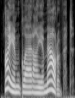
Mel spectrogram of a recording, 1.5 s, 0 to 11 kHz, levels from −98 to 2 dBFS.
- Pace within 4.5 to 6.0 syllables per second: No, 6.2 syllables/s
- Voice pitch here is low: No, high, 220 Hz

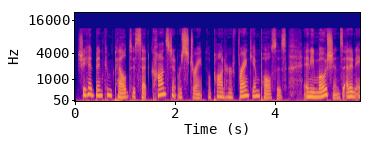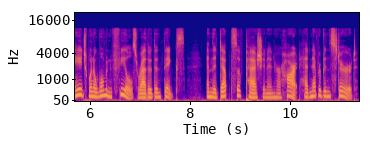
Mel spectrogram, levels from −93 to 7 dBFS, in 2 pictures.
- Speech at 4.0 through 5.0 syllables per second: Yes, 4.9 syllables/s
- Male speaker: No, female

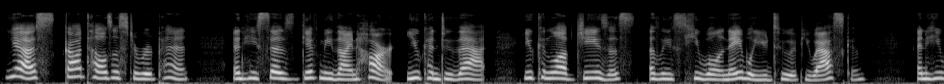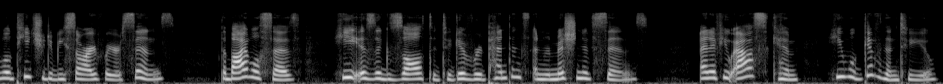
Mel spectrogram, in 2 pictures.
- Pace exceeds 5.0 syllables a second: Yes, 5.2 syllables/s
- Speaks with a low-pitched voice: No, very high, 260 Hz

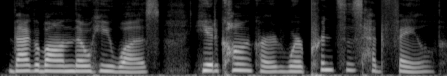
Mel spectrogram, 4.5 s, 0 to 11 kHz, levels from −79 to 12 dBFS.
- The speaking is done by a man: No, female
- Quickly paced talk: No, average, 150 wpm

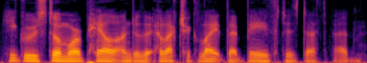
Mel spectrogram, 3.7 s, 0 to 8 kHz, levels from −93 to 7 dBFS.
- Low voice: Yes, low, 105 Hz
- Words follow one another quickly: Yes, fast, 210 wpm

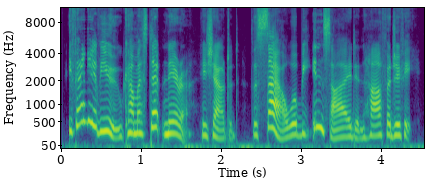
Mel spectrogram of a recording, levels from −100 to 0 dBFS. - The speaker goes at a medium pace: No, fast, 250 wpm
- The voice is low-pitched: No, high, 240 Hz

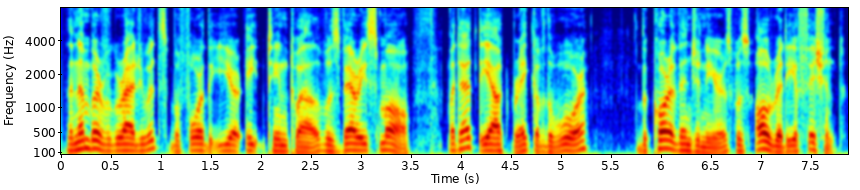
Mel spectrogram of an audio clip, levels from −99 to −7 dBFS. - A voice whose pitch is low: Yes, low, 125 Hz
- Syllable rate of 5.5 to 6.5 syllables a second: Yes, 6.1 syllables/s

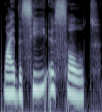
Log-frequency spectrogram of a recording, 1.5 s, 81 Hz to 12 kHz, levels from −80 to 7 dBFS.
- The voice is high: Yes, high, 195 Hz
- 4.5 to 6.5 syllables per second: No, 3.5 syllables/s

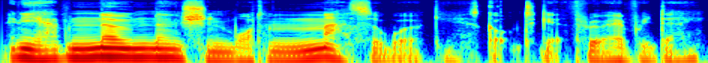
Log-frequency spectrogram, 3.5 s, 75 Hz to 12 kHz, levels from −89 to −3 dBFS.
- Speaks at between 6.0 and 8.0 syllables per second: Yes, 6.1 syllables/s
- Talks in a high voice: No, low, 105 Hz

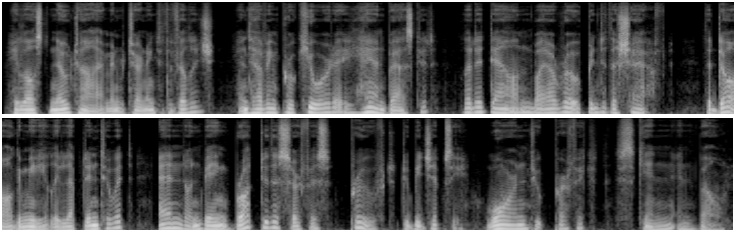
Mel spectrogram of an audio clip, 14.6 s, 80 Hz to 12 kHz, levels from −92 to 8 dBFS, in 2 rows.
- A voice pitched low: Yes, low, 115 Hz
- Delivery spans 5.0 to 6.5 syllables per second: Yes, 5.1 syllables/s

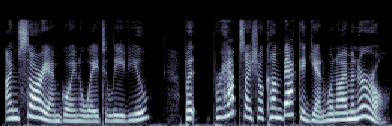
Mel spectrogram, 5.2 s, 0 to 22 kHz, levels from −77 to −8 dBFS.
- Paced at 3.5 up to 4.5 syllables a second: No, 5.4 syllables/s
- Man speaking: No, female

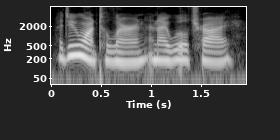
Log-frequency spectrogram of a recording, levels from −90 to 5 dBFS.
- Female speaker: Yes, female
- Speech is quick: Yes, fast, 275 wpm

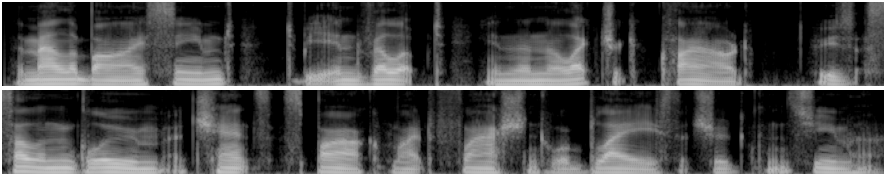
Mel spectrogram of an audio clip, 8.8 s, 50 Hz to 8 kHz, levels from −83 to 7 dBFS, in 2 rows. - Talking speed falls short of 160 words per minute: No, average, 170 wpm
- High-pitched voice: No, low, 100 Hz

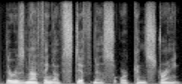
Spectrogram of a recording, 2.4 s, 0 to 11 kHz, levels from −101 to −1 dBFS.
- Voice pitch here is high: No, low, 135 Hz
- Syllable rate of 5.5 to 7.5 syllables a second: No, 5.0 syllables/s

